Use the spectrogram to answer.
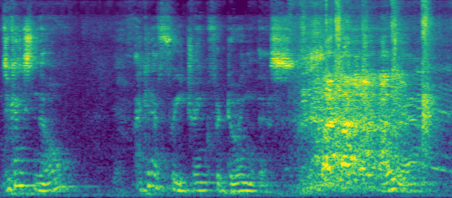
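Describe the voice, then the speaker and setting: Speaking slowly in a sing-song, mid-range voice, a comedian born in Vietnam works the crowd at a comedy club, ribbing them and talking straight to them. It's captured from far off in a roomy live club, with audience noise audible.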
